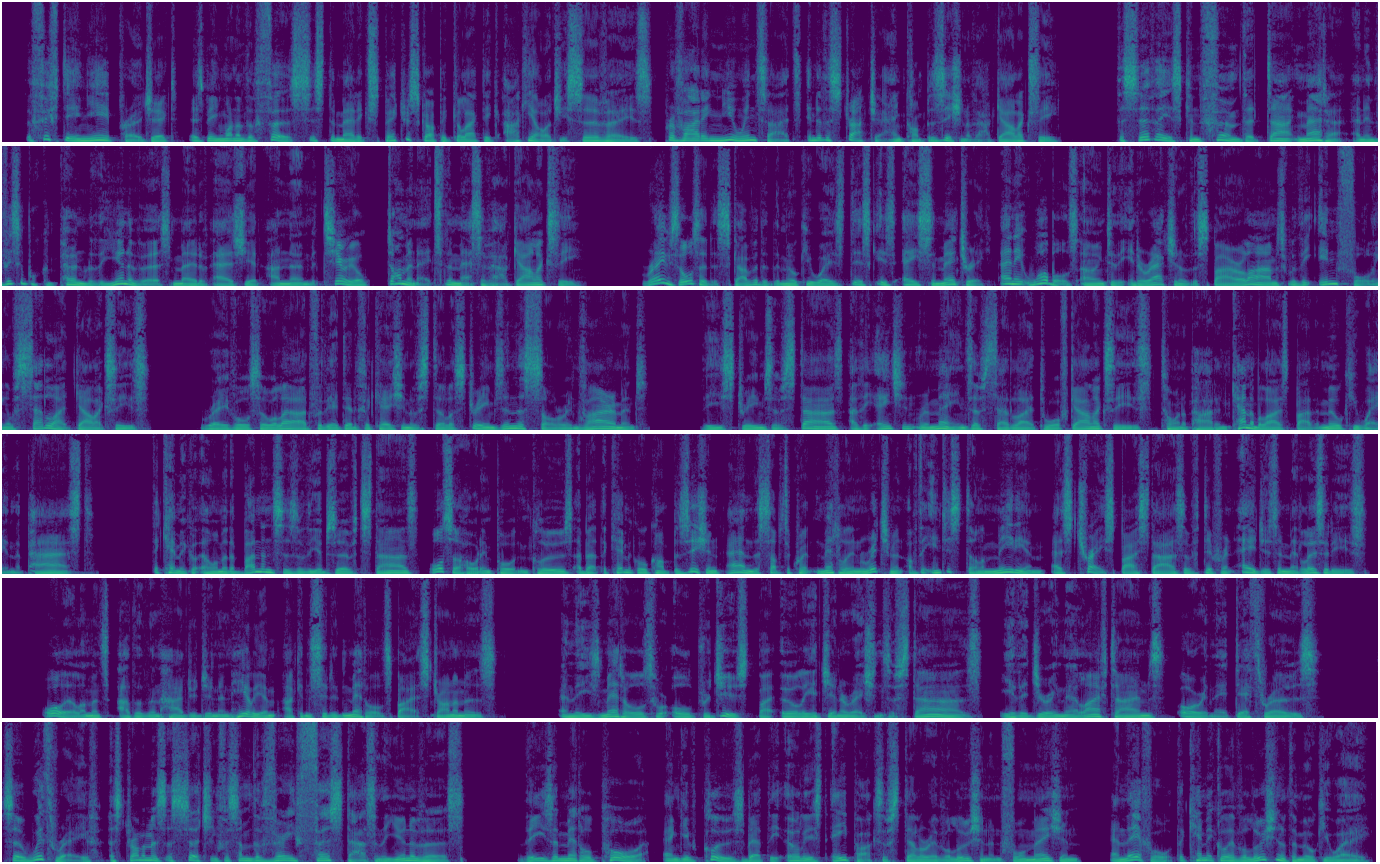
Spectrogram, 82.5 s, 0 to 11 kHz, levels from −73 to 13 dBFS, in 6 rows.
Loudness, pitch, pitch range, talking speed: -24 LUFS, 115 Hz, 100-135 Hz, 160 wpm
